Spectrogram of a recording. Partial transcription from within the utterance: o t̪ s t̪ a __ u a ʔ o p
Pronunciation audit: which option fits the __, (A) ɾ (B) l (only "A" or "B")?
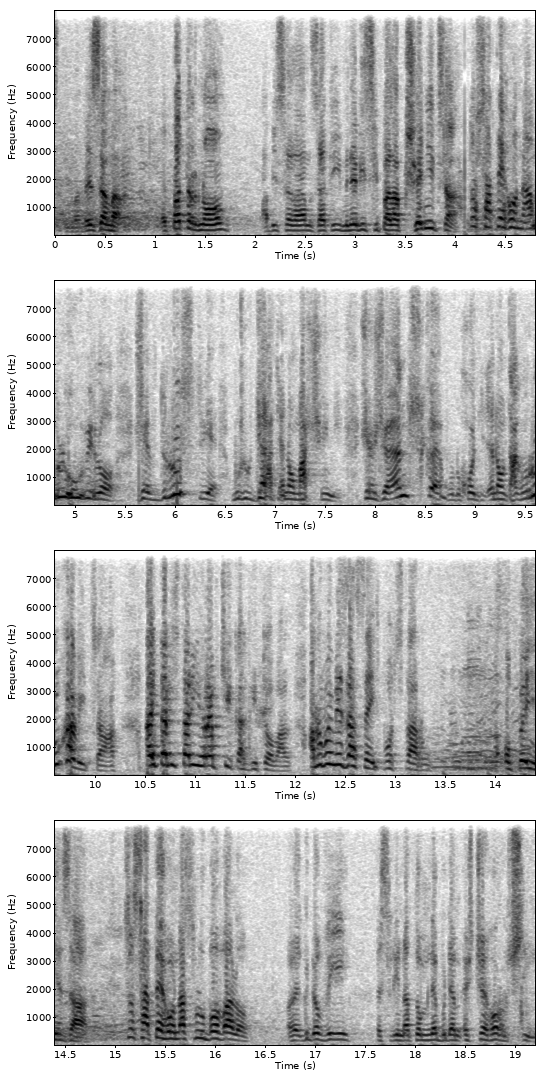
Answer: A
